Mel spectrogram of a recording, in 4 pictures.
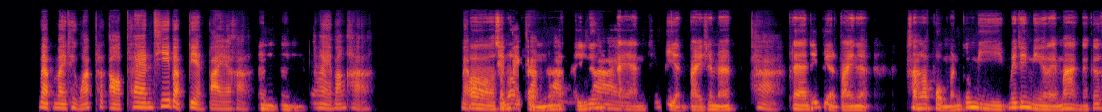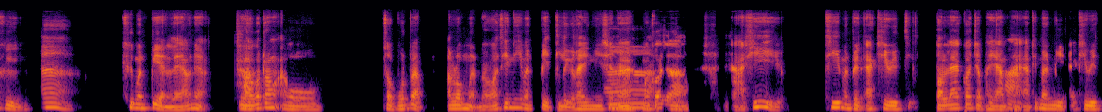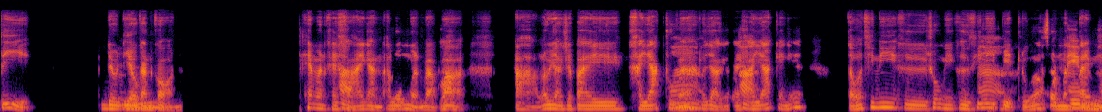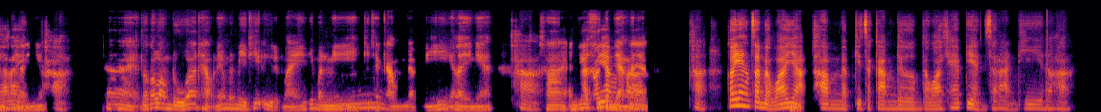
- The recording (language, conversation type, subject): Thai, unstructured, ประโยชน์ของการวางแผนล่วงหน้าในแต่ละวัน
- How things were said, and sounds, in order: in English: "แพลน"; in English: "แพลน"; in English: "แพลน"; in English: "แอกทิวิติ"; "แอกทิวิตี" said as "แอกทิวิติ"; in English: "แอกทิวิตี"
